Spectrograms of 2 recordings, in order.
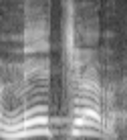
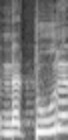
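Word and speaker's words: nature: देख पा रहे हैं यदि किसी शब्द के अंत में एस के आगे टी आई ओ एन हो तो टी के आगे यू आर इ आए तो टी का उच्चारण च होता है। देखो यहां पे टी का क्या होगा? च क्वेश्चन क्वेश्चन अब क्वेश्चन नहीं बोलते क्वेश्चन नहीं क्वेश्चन क्वेश्चन देखो नेचर यहां पे नटूरे नहीं बोलते नटूरे नहीं नेचर है ना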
